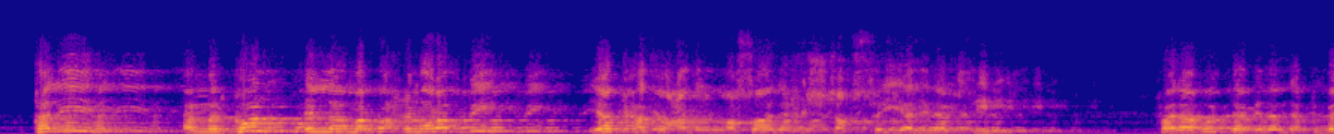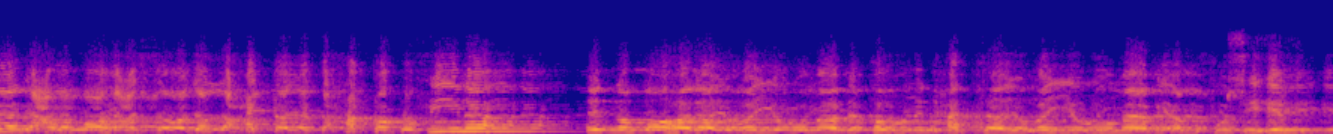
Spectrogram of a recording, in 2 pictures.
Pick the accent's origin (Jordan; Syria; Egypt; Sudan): Egypt; أيها الأحباب، بلدنا مصر تمر بمرحلة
